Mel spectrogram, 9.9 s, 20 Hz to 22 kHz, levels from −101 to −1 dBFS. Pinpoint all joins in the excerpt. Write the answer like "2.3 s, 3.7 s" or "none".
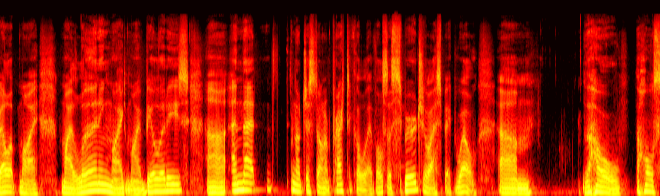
1.9 s, 4.4 s, 5.7 s, 6.8 s, 8.8 s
